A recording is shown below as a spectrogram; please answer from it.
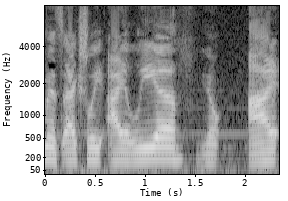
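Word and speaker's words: Ilia: age as link well her name is actually ilea you know i l i a and um i called her ellia by mistake but um i'm gonna pronounce it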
